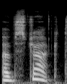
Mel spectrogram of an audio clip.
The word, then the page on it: obstruct: American English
